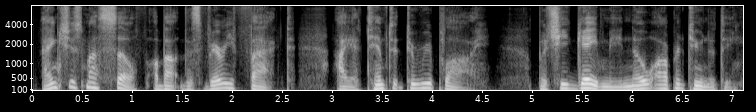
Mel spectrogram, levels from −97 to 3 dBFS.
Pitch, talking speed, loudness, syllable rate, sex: 125 Hz, 135 wpm, -19 LUFS, 4.5 syllables/s, male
